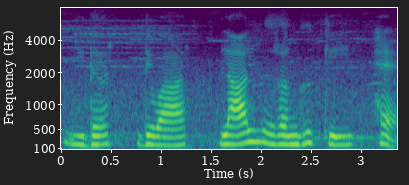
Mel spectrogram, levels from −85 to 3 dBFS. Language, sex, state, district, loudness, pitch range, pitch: Hindi, female, Chandigarh, Chandigarh, -16 LUFS, 175-195 Hz, 185 Hz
